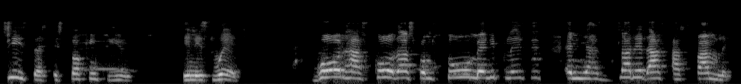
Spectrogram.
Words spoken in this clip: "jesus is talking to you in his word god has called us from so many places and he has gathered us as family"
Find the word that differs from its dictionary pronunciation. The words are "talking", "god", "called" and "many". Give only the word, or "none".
none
